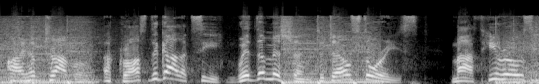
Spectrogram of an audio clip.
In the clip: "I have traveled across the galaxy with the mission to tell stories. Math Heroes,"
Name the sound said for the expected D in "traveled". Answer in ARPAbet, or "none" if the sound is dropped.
D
